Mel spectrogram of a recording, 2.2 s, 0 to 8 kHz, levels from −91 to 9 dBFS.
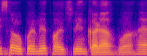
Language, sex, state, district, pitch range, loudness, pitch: Hindi, male, Punjab, Kapurthala, 110-135 Hz, -18 LUFS, 125 Hz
